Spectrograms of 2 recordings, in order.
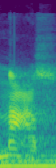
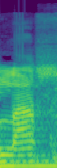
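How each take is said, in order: First: The word begins with an n sound. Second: The word begins with an l sound. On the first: This is the original Arabic form. "শুদ্ধ আরবি হচ্ছে নাশ" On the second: This is the form used in Bengali. "বাংলাতেও লাশ"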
